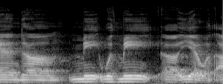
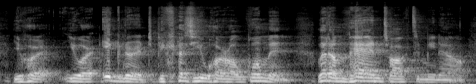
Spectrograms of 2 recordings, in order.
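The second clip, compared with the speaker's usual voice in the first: offended mock foreign accent, deliberate and emphatic; rough imitation of an odd foreign accent; Tommy Wiseau; 4 semitones higher than usual. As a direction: repeat the bad foreign-accent impression, indignant. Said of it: "I can't even do his fucking accent".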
